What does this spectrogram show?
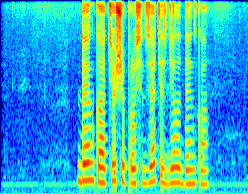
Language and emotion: Russian, neutral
